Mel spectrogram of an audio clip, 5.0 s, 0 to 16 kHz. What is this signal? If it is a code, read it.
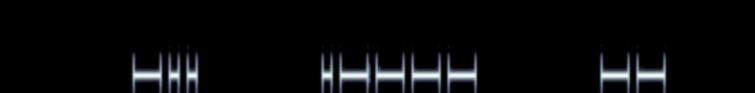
Morse code, heard as a keyed tone, about 20 wpm, spaced as for 8 wpm, 700 Hz. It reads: D1M
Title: 121 Lesson 20e - Number 3 - Three Characters 20wpm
